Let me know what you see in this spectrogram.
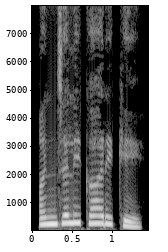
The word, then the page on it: ಅಂಜಲಿಕಾರಿಕೆ: añjalikārike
